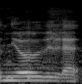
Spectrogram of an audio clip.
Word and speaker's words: Neuvillette: Wait, so Neuvillette. Come on. Okay, that's how you pronounce it.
